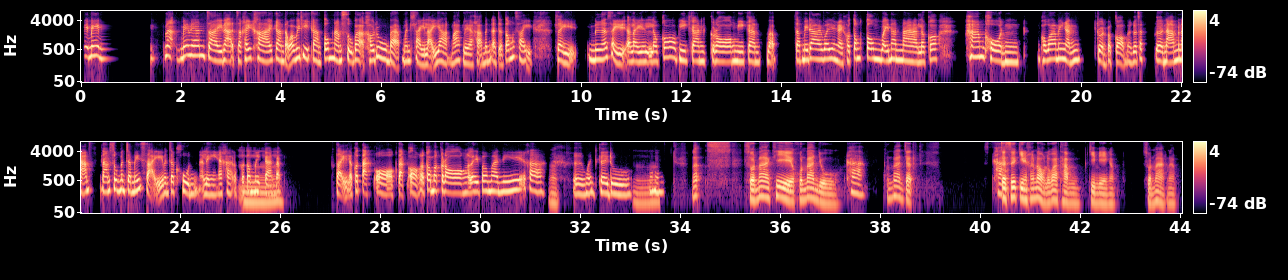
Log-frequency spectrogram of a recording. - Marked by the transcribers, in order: distorted speech; other background noise; tapping; mechanical hum
- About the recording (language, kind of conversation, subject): Thai, unstructured, คุณเคยลองทำอาหารต่างประเทศไหม แล้วเป็นอย่างไรบ้าง?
